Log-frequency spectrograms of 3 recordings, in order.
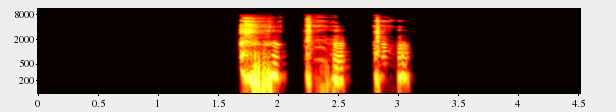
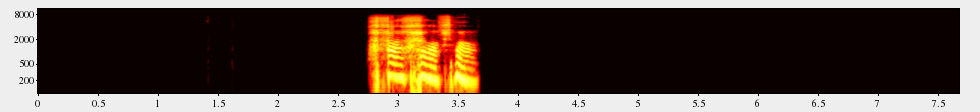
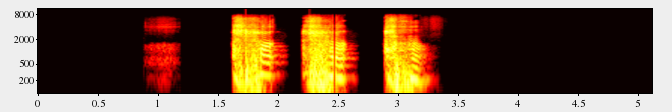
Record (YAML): cough_length: 4.5 s
cough_amplitude: 31682
cough_signal_mean_std_ratio: 0.29
exhalation_length: 7.7 s
exhalation_amplitude: 27926
exhalation_signal_mean_std_ratio: 0.24
three_cough_length: 5.1 s
three_cough_amplitude: 32768
three_cough_signal_mean_std_ratio: 0.35
survey_phase: beta (2021-08-13 to 2022-03-07)
age: 45-64
gender: Female
wearing_mask: 'No'
symptom_none: true
smoker_status: Never smoked
respiratory_condition_asthma: false
respiratory_condition_other: false
recruitment_source: REACT
submission_delay: 1 day
covid_test_result: Negative
covid_test_method: RT-qPCR
influenza_a_test_result: Negative
influenza_b_test_result: Negative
